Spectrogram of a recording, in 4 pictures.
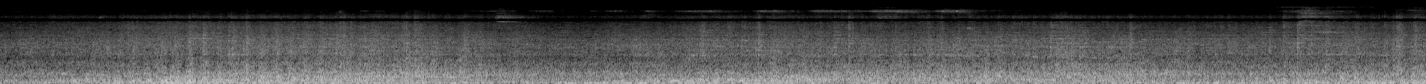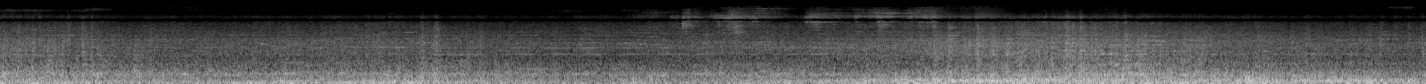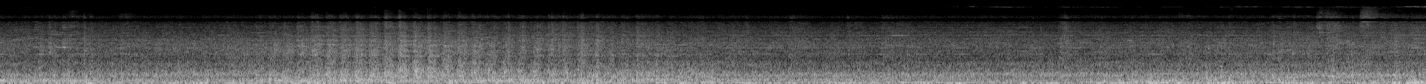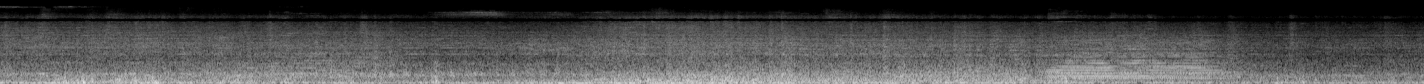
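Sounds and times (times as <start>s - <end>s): train wheels clattering on rails: 0.0s - 57.0s.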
